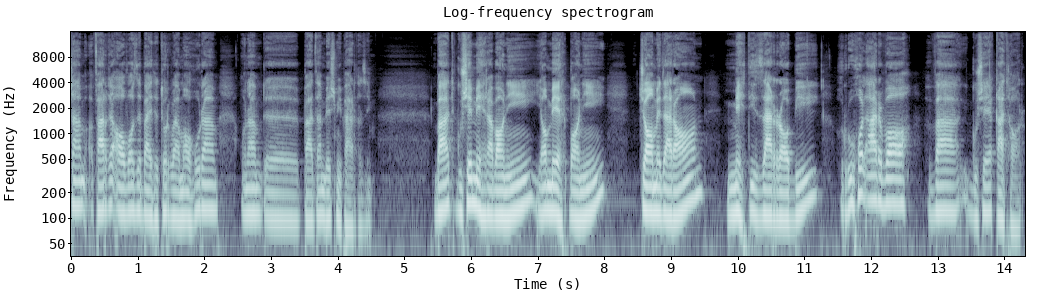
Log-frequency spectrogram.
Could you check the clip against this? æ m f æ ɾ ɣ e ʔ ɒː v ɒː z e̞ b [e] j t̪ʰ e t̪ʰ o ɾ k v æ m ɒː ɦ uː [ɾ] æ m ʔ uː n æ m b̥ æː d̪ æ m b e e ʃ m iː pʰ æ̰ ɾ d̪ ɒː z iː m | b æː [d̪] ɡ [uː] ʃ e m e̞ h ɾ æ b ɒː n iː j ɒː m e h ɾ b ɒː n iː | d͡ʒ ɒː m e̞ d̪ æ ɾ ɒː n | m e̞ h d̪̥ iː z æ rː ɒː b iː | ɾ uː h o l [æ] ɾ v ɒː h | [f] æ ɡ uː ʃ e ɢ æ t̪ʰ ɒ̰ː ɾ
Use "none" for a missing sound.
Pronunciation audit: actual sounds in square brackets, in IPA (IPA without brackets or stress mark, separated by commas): æ, ɾ, d̪, uː, æ, v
